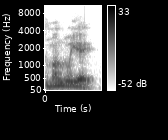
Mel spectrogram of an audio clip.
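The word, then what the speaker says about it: manglier: It's pronounced Monglier.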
